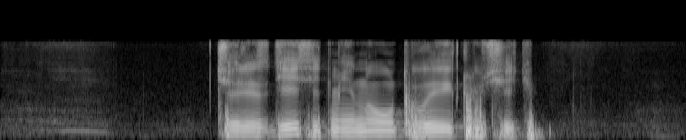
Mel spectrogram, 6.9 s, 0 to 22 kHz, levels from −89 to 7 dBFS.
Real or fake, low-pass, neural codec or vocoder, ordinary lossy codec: real; 7.2 kHz; none; none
